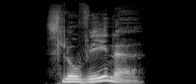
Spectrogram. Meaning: Slovene (male or of unspecified gender) (person from Slovenia)
- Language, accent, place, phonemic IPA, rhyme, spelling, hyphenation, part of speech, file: German, Germany, Berlin, /sloˈveːnə/, -eːnə, Slowene, Slo‧we‧ne, noun, De-Slowene.ogg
